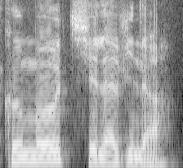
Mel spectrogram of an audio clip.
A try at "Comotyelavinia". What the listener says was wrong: Alors, il y a une erreur. Je me permets, mais il y a une petite erreur de prononciation. C'est Vigna à la fin. Vigna, De la vignasse.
